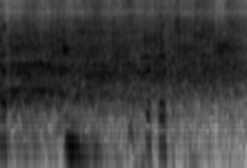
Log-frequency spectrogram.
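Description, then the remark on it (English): An audience claps after a hat tip, a dense, even wash of many hands that holds its level throughout, with a few voices faintly audible underneath. “All right, you can't use that tipping your hat thing to get applause anymore.”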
